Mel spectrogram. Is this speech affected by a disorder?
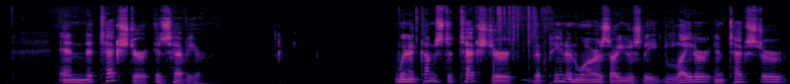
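No.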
